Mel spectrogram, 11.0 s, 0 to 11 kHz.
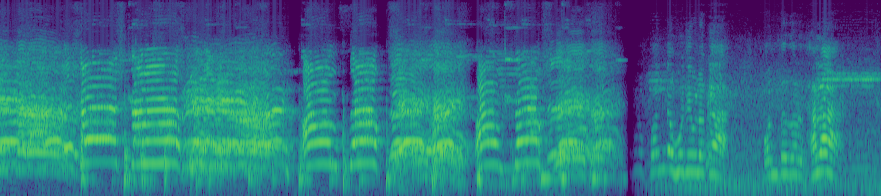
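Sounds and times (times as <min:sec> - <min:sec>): crowd chanting in unison: 0:00.0 - 0:01.0, 0:02.2 - 0:03.7, 0:04.8 - 0:05.9, 0:06.8 - 0:07.8.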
